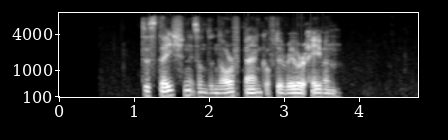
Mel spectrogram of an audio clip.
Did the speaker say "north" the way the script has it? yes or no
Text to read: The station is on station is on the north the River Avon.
no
